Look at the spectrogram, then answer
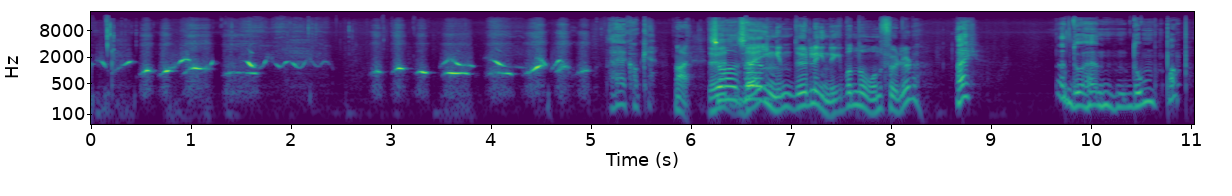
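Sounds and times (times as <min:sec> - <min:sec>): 
person trying to whistle: 0:00.0 - 0:05.2
speech: 0:05.3 - 0:08.8, 0:09.7 - 0:11.0.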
